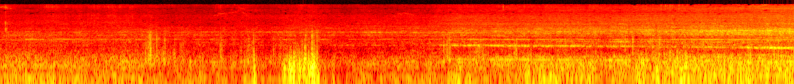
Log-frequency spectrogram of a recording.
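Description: Metro Melbourne X'Trapolis electric suburban train approaching and slowing into the station, a rumble growing louder as it nears. From about halfway in there is a whine that falls slowly in pitch as the train brakes to stop. A brief loud thump comes about three seconds in.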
